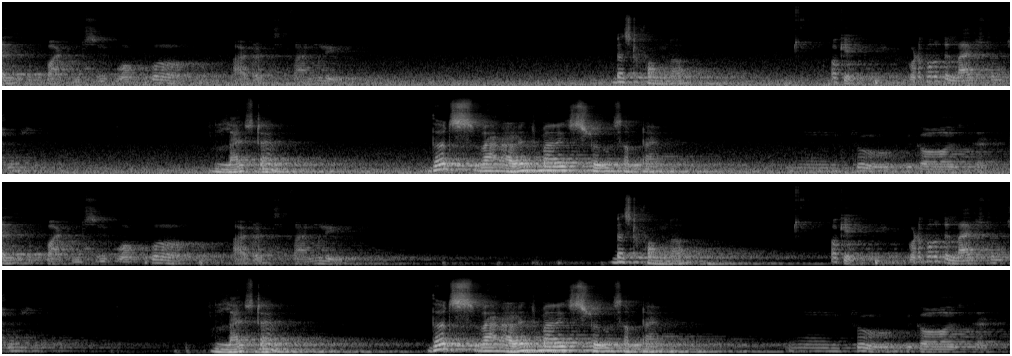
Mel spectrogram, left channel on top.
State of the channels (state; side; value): noise; left; rumble, 8 dB below the sound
